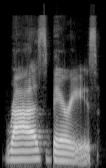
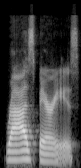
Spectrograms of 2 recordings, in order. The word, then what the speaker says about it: raspberries: some raspberries raspberries so notice that P is not pronounced rasberries raspberries and there's more of a z Raz Raz raspberries raspberries raspberries because you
